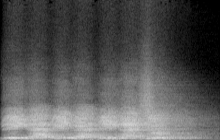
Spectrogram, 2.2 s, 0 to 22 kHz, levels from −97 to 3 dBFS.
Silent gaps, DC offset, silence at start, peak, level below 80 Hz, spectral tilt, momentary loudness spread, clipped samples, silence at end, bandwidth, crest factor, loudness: none; under 0.1%; 0 s; -2 dBFS; -62 dBFS; -0.5 dB/octave; 11 LU; under 0.1%; 0.1 s; over 20 kHz; 14 dB; -14 LUFS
